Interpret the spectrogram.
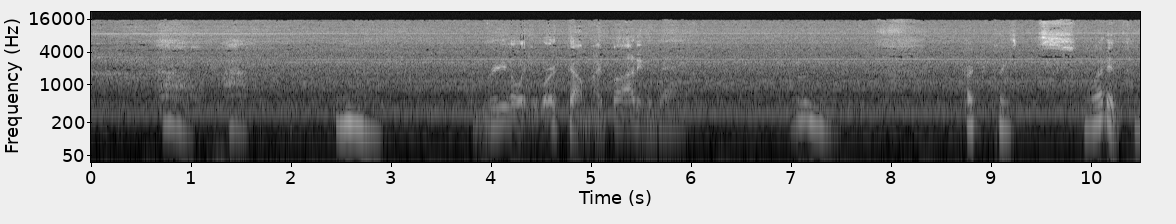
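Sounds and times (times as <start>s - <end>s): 
blender whirring: 0.0s - 10.4s
brief low vocal murmurs: 0.7s - 1.6s, 2.4s - 3.0s, 7.0s - 7.5s
speech: 4.0s - 6.1s, 7.0s - 7.5s, 8.7s - 10.4s.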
